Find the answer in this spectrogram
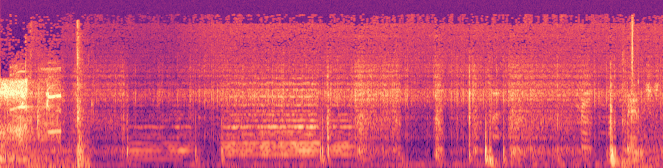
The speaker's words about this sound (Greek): Αυτό το ραδιάκι που ακούτε ήταν από το αμάξι των δημιουργών. Το ηχογράφησαν, λέει, εκεί.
